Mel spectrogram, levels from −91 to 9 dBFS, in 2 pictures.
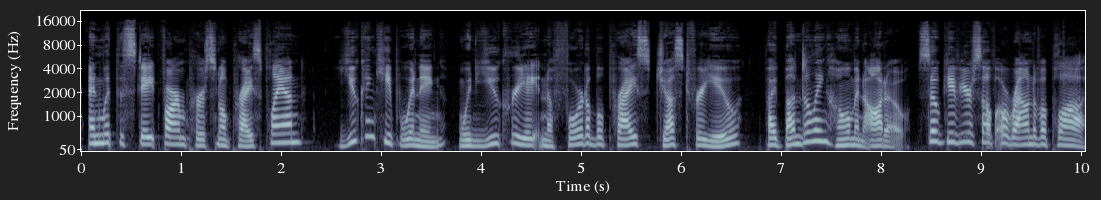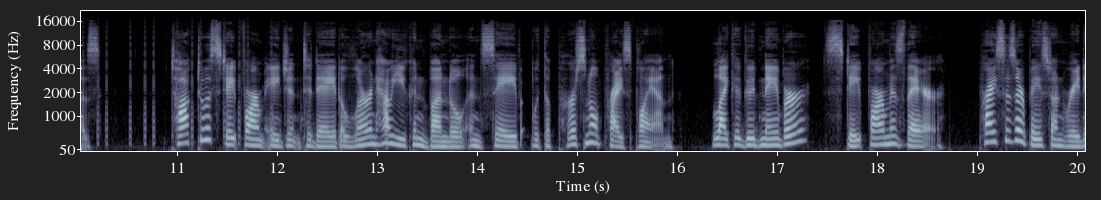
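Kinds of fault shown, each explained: GSM signalling bursts: From 9.82 to 11.96 s a galloping dit-dit-dit of short buzzes cuts into the speech, sitting roughly 20 dB below it. The buzz is pitched at about 217 Hz, the repeat rate of a GSM handset's transmit bursts. A 2G phone nearby was exchanging short signalling bursts with the network, and the audio circuitry rectified that radio energy into this pulsed interference.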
